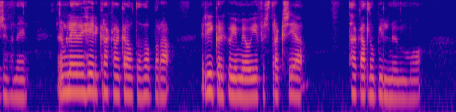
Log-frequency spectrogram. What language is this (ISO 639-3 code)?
isl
